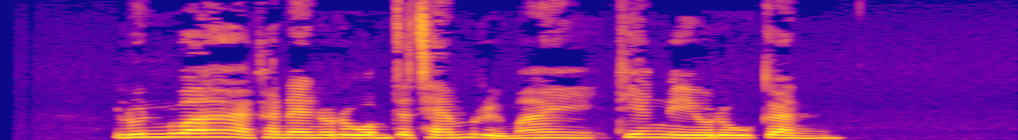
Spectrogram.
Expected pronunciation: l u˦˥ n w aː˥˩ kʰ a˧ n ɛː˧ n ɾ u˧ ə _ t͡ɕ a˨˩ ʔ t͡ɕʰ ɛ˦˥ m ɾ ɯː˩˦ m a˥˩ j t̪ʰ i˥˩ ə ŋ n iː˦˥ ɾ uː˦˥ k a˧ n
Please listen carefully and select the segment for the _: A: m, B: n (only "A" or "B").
A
